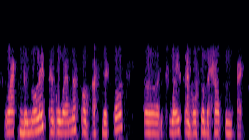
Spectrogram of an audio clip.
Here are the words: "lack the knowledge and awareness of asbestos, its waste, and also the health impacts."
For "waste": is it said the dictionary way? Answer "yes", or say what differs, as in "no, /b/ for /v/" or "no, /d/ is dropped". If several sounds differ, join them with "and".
no, /t/ is dropped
